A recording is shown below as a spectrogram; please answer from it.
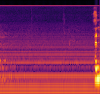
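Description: Steady electrical mains hum in the audio chain, heard as a constant stack of even tones. A man's voice comes back just at the end.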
